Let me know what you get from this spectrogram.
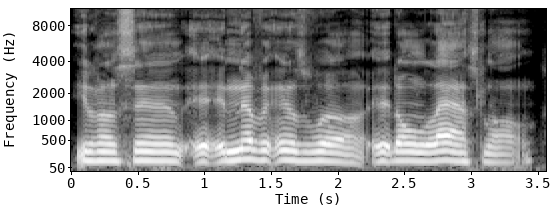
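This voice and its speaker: A man's voice: medium pitch, steady tone, normal speed, mellow, clear, resonant tone, no room sound. Male American interview guest, clean resonant tone, casual street-talk delivery, dry sound. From Miami, Florida, United States. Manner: emphatic, colloquial, peppers talk with "you know" and "man". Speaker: interview guest, author and stage play director. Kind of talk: casual interview chat, slangy.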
